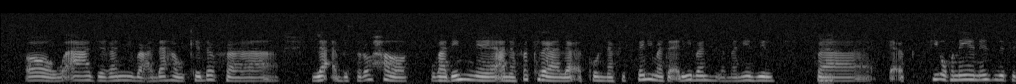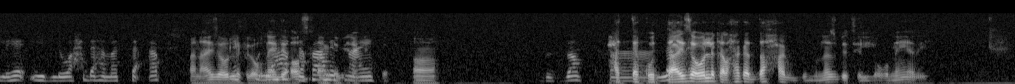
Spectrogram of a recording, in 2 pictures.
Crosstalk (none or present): present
